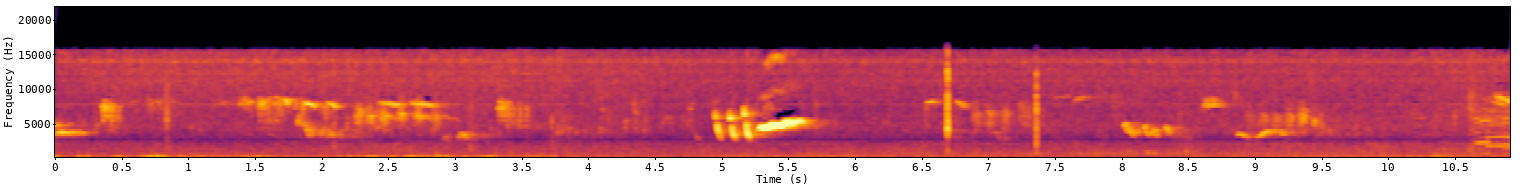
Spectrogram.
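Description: Small birds chirping and calling on and off, over bursts of low rumbling noise in the first few seconds and again near the end.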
